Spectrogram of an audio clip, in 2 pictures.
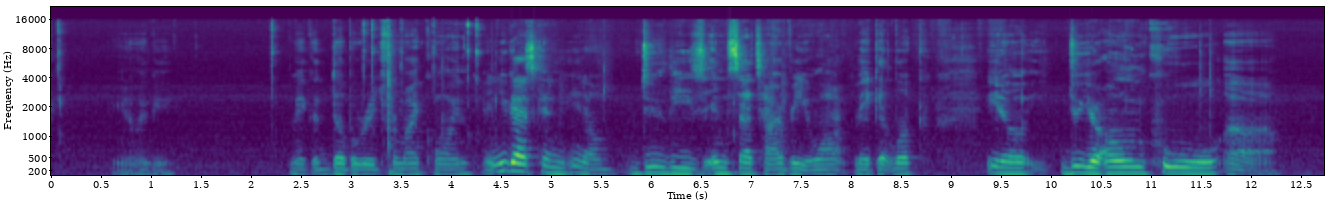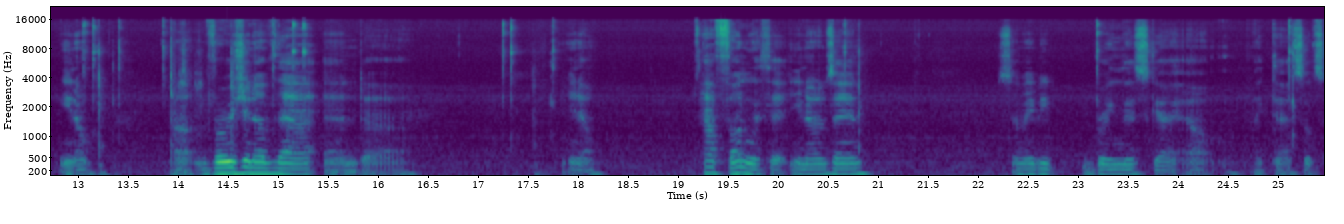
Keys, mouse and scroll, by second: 0.0-2.2 drag, 3.1 click, 3.5 alt+middle click, 4.2 right click, 13.1 click, 13.4 alt+middle click, 14.0 ctrl+z, 14.6 alt+middle click, 15.1 right click, 17.2 click, 17.8-20.7 alt+middle drag, 23.2-25.1 drag.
